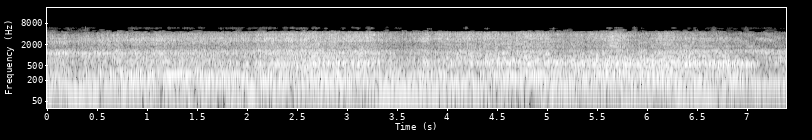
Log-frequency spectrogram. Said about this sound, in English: Mother, look, I think that's Jimmy's airplane, off to the west there, see? Your eyes are better than mine, child. I don't see anything. Yes, I'm sure it's their ship. I guess you're right. I can hear it now.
